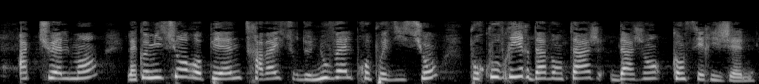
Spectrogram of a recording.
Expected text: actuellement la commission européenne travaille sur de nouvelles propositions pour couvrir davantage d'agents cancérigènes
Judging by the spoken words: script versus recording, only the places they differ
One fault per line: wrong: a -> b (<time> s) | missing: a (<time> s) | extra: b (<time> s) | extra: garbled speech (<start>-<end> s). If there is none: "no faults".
no faults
